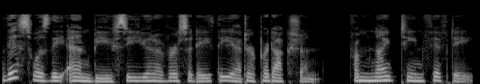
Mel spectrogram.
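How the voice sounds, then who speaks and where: A woman giving a calm, scripted station announcement. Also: low voice, moderate pace.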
